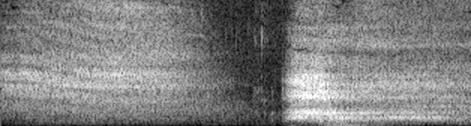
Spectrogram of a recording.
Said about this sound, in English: Take a deep breath.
